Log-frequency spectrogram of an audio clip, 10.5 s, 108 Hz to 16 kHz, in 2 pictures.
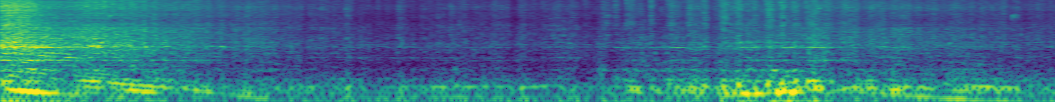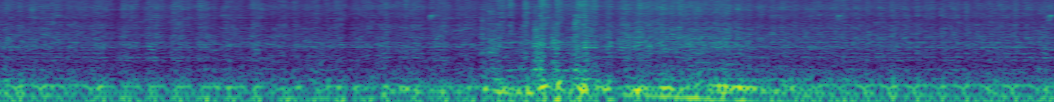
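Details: BMW E34 M5 S38B36 engine: revs rise and sag unevenly with stumbling dips and a ragged beat, a misfire from a bad distributor cap and rotor.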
